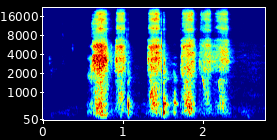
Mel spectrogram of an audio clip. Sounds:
Sniff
